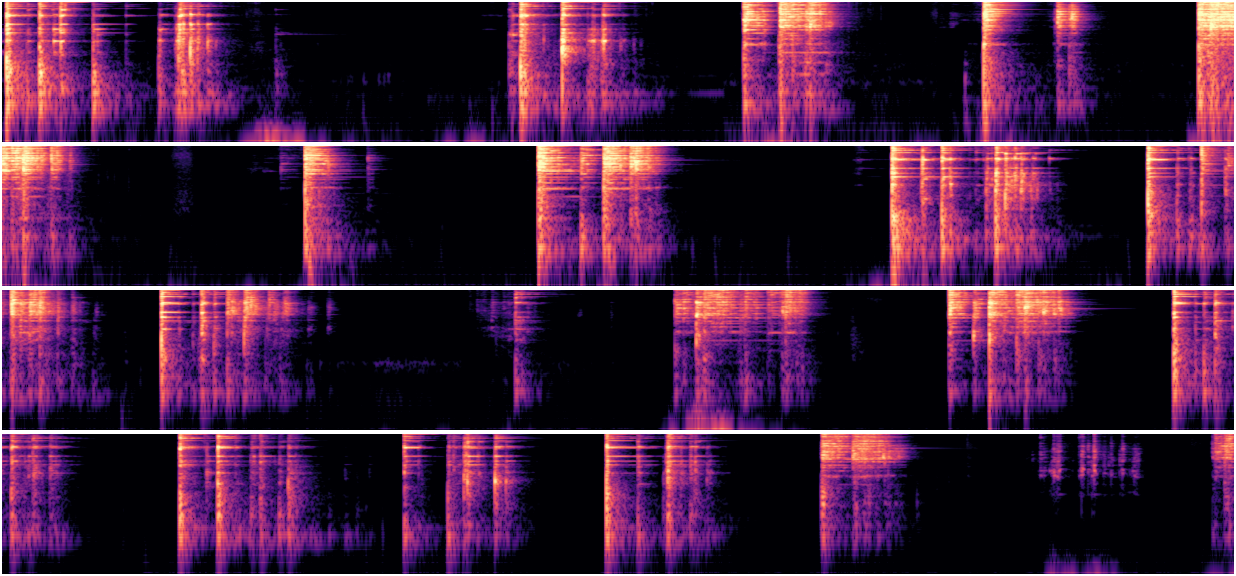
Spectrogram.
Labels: Is someone tossing something?
yes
